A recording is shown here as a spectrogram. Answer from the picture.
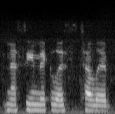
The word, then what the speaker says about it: Nassim Nicholas Taleb: I was like, well, that's a really great segue into the next book, Black Swan, by Nassim Nicholas Taleb. Did I say that right? – Yes.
